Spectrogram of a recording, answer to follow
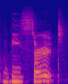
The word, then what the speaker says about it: dessert: ถ้า เป็น ขนม หวาน เรา อ่าน ว่า dessert นะ คะ ที่ ไหน เอ่ย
